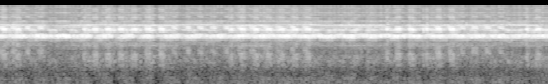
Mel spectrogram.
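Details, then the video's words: Autumn insects in a Japanese garden chorus near dawn, several high-pitched trills droning without pause while a rapid pulsing chirp repeats about four times a second. "Autumn Insects voice Towards dawn"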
